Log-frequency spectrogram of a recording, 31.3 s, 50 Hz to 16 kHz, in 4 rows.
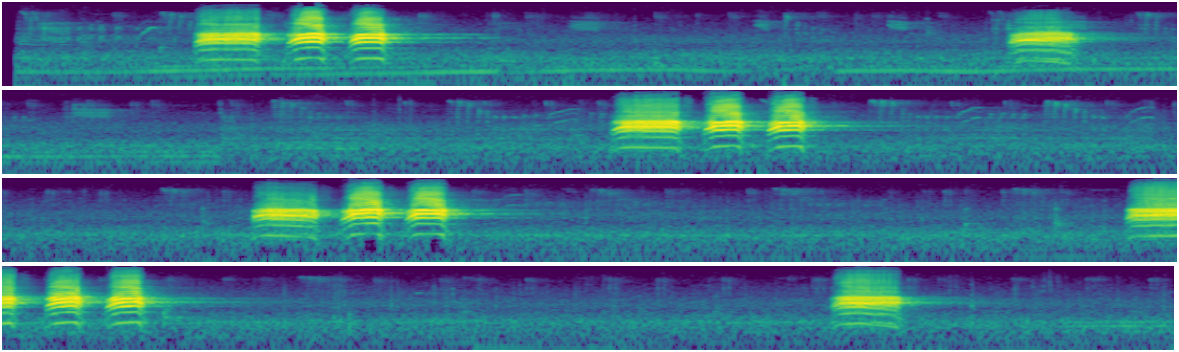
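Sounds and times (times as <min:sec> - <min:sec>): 
large-billed crow calling: 0:01.3 - 0:03.3, 0:06.7 - 0:07.5, 0:11.9 - 0:13.7, 0:17.3 - 0:19.1, 0:23.2 - 0:25.0, 0:29.0 - 0:30.0.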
